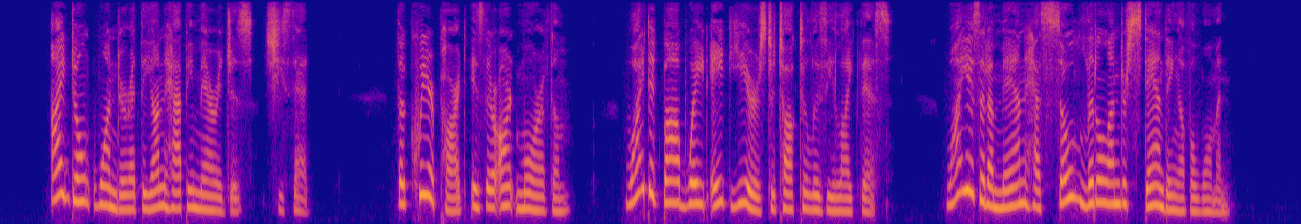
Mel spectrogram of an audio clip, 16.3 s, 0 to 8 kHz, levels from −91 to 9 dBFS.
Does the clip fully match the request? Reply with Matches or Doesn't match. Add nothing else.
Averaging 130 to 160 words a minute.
Matches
